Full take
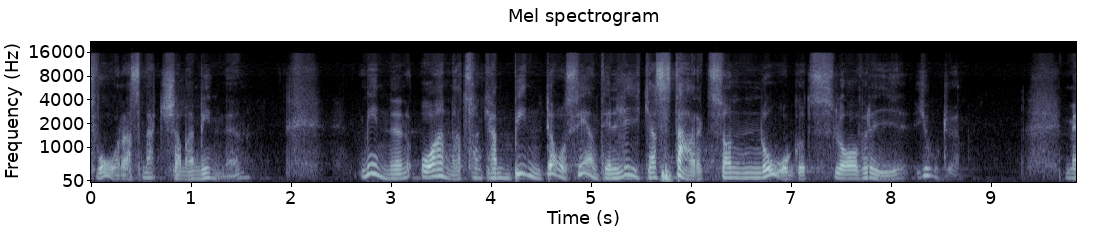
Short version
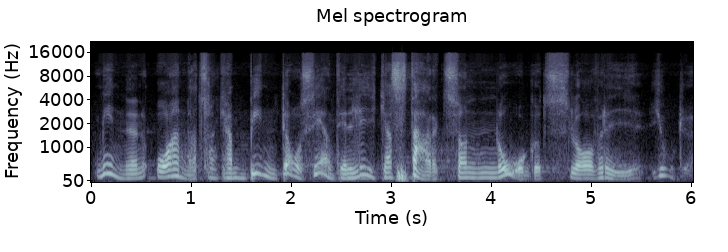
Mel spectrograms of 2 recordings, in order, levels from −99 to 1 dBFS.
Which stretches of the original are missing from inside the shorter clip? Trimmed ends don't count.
none

